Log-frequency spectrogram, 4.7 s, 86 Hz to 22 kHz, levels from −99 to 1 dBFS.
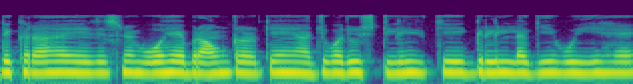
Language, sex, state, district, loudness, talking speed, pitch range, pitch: Hindi, female, Delhi, New Delhi, -13 LUFS, 225 wpm, 185-190 Hz, 190 Hz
